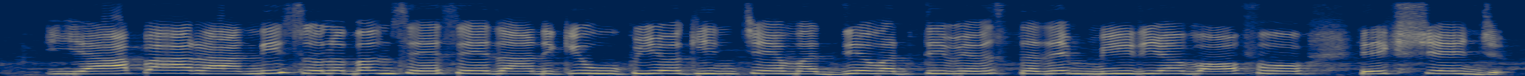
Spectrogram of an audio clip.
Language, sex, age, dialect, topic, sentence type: Telugu, female, 18-24, Southern, banking, statement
